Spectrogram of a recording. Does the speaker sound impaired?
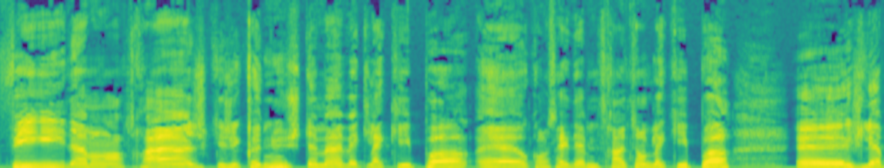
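Yes: hearing loss; uses some hearing device; hearing feels slightly worse, considering cochlear implant, audiologist referral to specialized organization.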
